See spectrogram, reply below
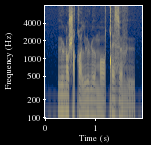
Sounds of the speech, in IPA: ʉː˦ ɳ ɔ˦ ʃ ɛ˧ q u˨ l ʉː˧ ɳ ɵː˧ m ɔː˧ ǃ ɛ˦ z œ˨˦ v ʉ˨

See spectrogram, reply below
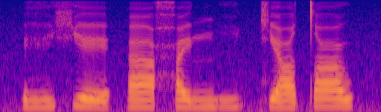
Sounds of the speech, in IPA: e̤ ç e | a ħ e ŋ i̤ c e tˤ u

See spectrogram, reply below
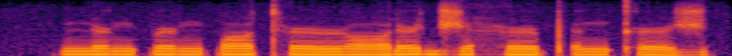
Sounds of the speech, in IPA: n ə˞ ŋ p ə˞ ŋ p ɔ tʰ ə˞ ɹ ɔ ɾ ə˞ d͡ʒ ə h ə˞ pʼ ə ŋ kʼ ə˞ ʒ

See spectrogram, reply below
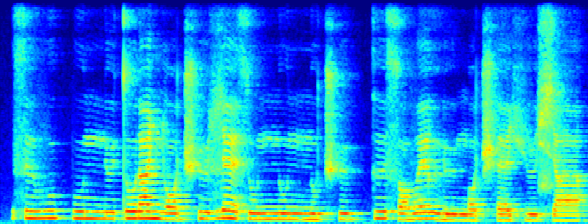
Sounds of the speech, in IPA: s ɨ˨ v u˧ pː u˨ nː ʉ˨ t o˦ ɾ a˦ ɲ ɔ˨ t͡ʃʰ ʉ˨ ɮ ɛ˦˨ s u˨ nː u˧ nː u˨ t͡ʃʰ ʉ˧ kː ɨ˦ s ɔ˧ v ɛ˦ lː ʉ˨ ŋ ɔ˨ t͡ʃʰ ɛ˨ ç ʉ˧ ɕ a˧

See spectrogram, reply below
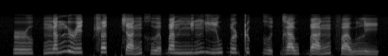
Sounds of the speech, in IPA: ɹ u˨˩ k̚ ŋ a˧˥ n ɹ e˦˥ k̚ ʂ a˦˥ t̚ c a˨˩˦ ŋ x u˨˩˨ ə̯ ɓ a˧ n ɲ e˧˥ ŋ ɣ i˧˥ w ɓ o˧ ʈ u˦˥ k̚ ɣ u˨˩ t̚ ɣ a˧ w ɓ a˨˩˦ ŋ f a˨˩˨ w l i˨˩

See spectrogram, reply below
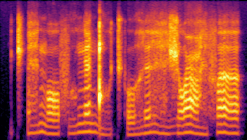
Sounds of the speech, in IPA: t͡ʃʼ ɛ̤˧˥ ŋ ɔ˩˧ f o̤˧˥ ŋ ɛ˥ ŋ͡ǃ o̤˩˧ t͡ʃʼ o˩˧ ɦ ɘ˧˥ ɦ ɛ̤˧ ʒ ɔ˧˥ ʕ ɛ̤˧ f ɐ˥˧

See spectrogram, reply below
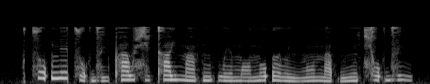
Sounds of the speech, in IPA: t͡s o˦ ʔ ŋ e˦ t͡s o˨ ʔ d͡z i˨˩ pʰ a˦ w ɕ i˧ kʰ a˦ j m ã˧ p ĩ˧ p w e˧ m ɔ˧ n̪ o˦ ʔ ə˧ l ĩ˨˩ ŋ ɔ̃˧ n̪ a˨ p̚ ŋ ĩ˧ t͡ɕ o˦ ʔ d͡z i˥˧

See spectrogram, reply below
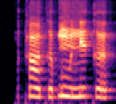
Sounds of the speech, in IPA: k ɑ̃ k ə ɓ ũ n ɪ k ə

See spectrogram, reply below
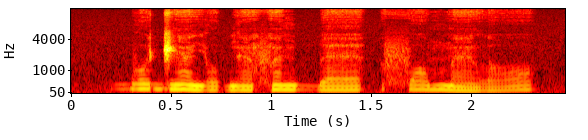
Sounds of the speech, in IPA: ɡ͡b o˦ d͡ʒ ɛ̃˦˨ j o˧ ɡ ɛ̃˧ f ɛ̃˦ ɡ͡b ɛ˦ | f ɔ˧ m ɛ̃˨ l ɔ˨˦

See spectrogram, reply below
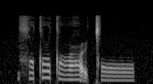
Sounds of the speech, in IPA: s ɪ˧ tˤ ɑ˦ tˤ ɛː˨ ʕ ɛ̰˨ ǀ ɔː˨

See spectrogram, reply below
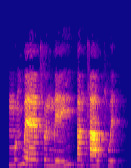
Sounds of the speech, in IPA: m ʊ˨˥ ŋ w ɛː˨ t̪ʰ ɵ˨ n m e˨˥ j | ɐ˨ n t̪ʰ aː˨ w kʷʰ ɪ˨˥ k̚

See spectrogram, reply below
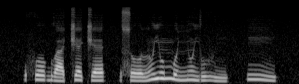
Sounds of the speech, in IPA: f oː˧ ɡʷ aː˨ t͡ʃ ɛ˦˨ t͡ʃ ɛ˧ | s oː˨ l ũ˦ j ũ˦ m o˧ ɲ ũ˦˨ j u˧ v i˨ | iː˦˨

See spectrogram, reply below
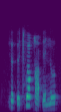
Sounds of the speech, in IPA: ɾ ʏ˧ ʔ ʏ˩ tʰ u˥ q a˩ ʔ e˩ n ʊ˧

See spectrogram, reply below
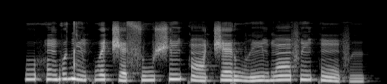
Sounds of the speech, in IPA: u˧ h ũ˧ ɡʷ ɨ˦ d ĩ˨ kʷ ɛ˦ t͡ʃ ɛ˨ s u˦ ʃ ĩ˦ k ɔ̃˨ t͡ʃ ɛ˧ ɾ u˨ ɣ ĩ˧ b ɔ̃˦ f ĩ˦ k ũ˦˨ f ɨ˧

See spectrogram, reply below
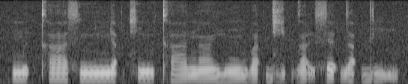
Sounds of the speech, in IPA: m ɪ˦ ʔ kʰ ä˦ s ĩ˦ ɲ ä˦ ʔ t͡ɕ ĩ˨ kʰ ä˦ n ã˦ j ũ˦ b ä˦ ʔ d͡ʑ ɪ˦ ʔ ɡ a̰˦˨ ɪ̯ s ɛ˦ ʔ d ä˦ ʔ d ḭ˦˨

